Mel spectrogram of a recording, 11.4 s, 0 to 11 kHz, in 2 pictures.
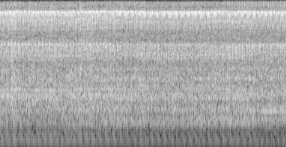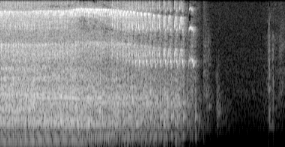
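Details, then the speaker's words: Gravely 450 with Onan CCKA twin idling with a steady tick about three to four per second, then shut off, after an oil filter change; no change, owner suspects cam bearings; abnormal engine noise at idle. "so no change so back to cam bearings like I said I've had two or three different people tell me cam bearings is what's going on"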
